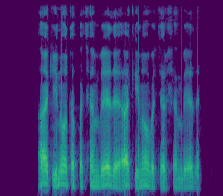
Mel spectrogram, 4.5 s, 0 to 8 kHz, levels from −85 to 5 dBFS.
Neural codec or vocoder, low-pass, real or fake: none; 7.2 kHz; real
